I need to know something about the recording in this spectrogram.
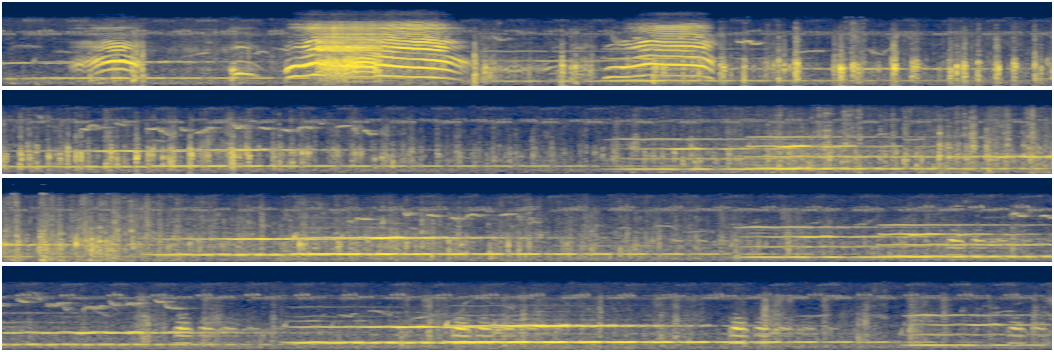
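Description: An infant crying in a few loud wailing bursts in the first few seconds, then slow film-score music of long held notes that step from pitch to pitch.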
